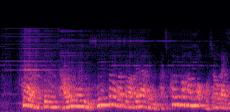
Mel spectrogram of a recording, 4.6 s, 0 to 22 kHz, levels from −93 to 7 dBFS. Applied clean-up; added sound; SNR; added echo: neural separator model SepFormer DNS4.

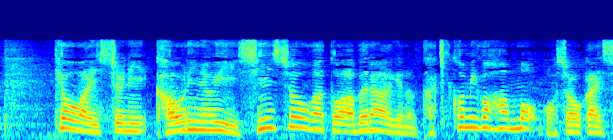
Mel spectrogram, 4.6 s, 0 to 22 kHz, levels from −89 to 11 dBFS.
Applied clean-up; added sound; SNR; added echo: none; none; none; none.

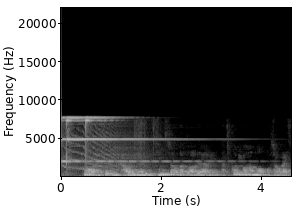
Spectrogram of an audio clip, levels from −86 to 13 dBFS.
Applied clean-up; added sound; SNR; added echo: none; Squeak / Bell; 1 dB; reverberation time 0.9 s.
